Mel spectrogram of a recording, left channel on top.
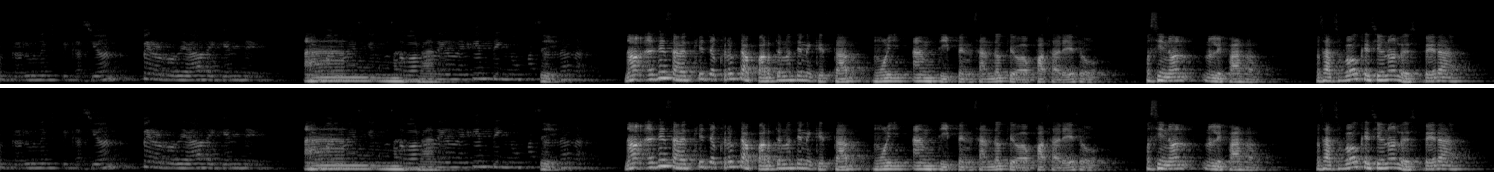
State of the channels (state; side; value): identical; both; correlation 1.00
